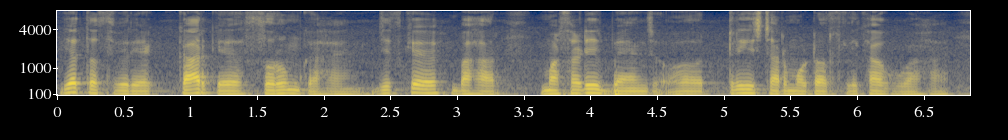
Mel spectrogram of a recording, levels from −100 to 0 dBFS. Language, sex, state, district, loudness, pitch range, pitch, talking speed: Hindi, male, Jharkhand, Palamu, -17 LUFS, 100-120 Hz, 105 Hz, 155 wpm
